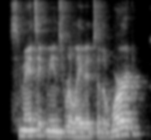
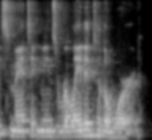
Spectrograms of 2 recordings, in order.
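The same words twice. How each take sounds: First: "word" lifted with a rising tune; rising repeat. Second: "related" stressed, "word" falling at the end; falling statement. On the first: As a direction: repeat it and rise on "word" as if checking they follow. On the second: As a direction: say it flat and final, landing down on "word". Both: Shown as a demonstration.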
